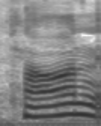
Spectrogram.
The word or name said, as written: Laan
